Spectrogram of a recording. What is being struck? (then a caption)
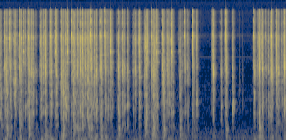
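Mechanical keyboard with PBT plastic keycaps. Fingertips type fast on a mechanical keyboard with clicky green switches and PBT plastic keycaps. The result is a dense run of sharp, bright clicks that stop briefly around the four- and five-second marks before picking up again.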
